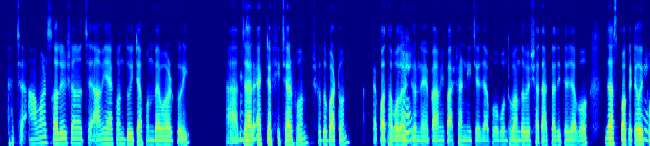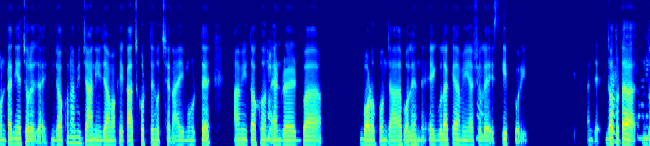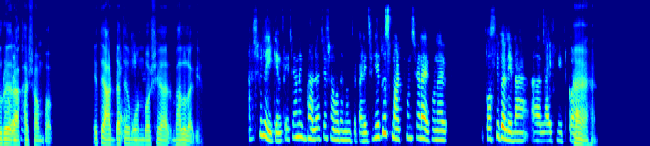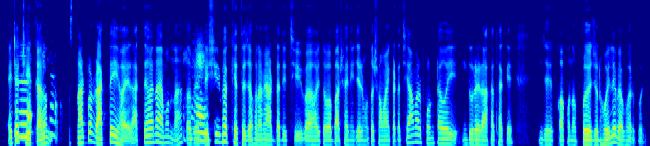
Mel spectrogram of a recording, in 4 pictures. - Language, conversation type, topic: Bengali, unstructured, আপনি কি মনে করেন প্রযুক্তি বয়স্কদের জীবনে একাকীত্ব বাড়াচ্ছে?
- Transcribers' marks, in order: tapping; static; distorted speech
